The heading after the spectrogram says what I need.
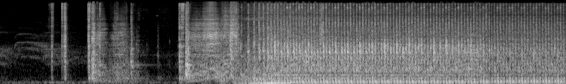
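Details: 1986 Mahindra 500D jeep, International slow-speed direct-injection diesel, 3+1 gearbox, cold start after standing 18 years: hesitant cranking bursts, catches around two seconds, then rough uneven clattering idle; cause not confirmed.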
